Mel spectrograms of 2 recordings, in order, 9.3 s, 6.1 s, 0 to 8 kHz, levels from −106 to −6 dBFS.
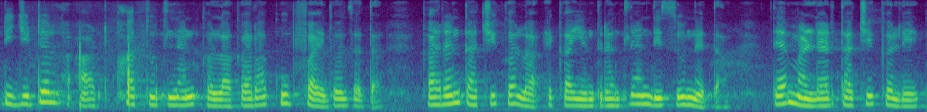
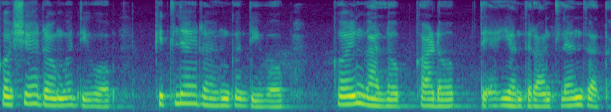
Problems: none marked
